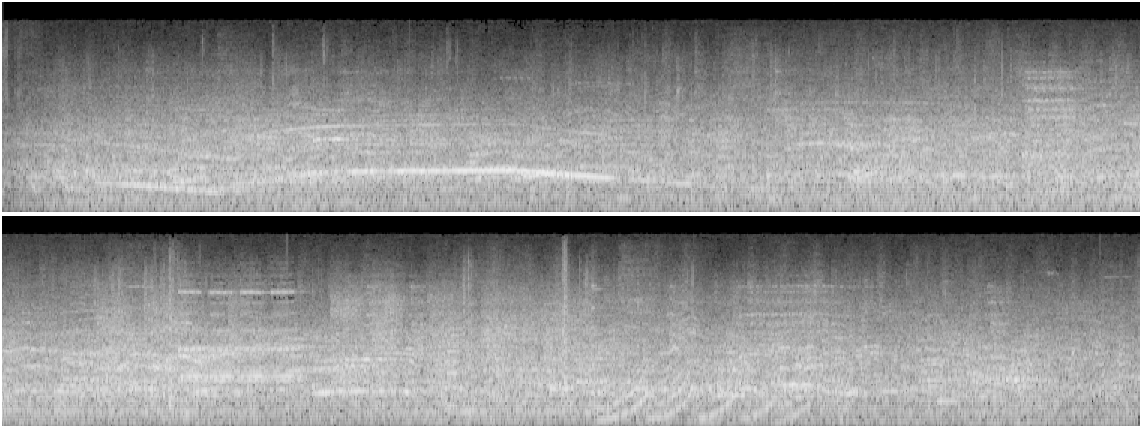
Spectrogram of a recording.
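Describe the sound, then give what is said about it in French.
Car horns honk over a busy city street in Philadelphia, in a scene from Brian De Palma's film Blow Out, steady tonal blasts rising above a dense wash of traffic and crowd noise, with voices murmuring underneath. “Vous l'aurez compris, on entend des avertisseurs sonores, oui, pour un phénomène que je qualifierais arbitrairement de syndrome du klaxon ou de la sirène.”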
